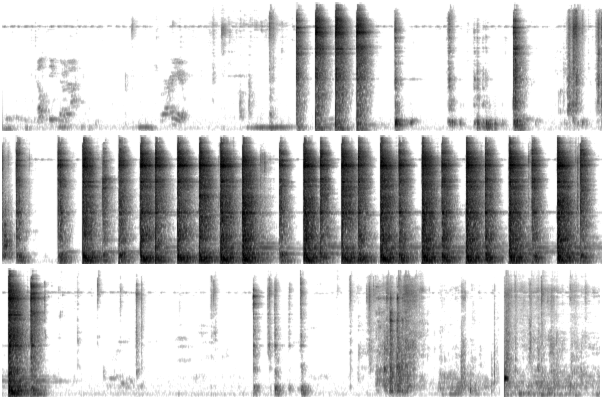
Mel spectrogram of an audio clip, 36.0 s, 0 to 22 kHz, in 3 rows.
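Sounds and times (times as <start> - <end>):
hammer striking metal impact driver: 5.9 - 7.4, 13.1 - 24.9.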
